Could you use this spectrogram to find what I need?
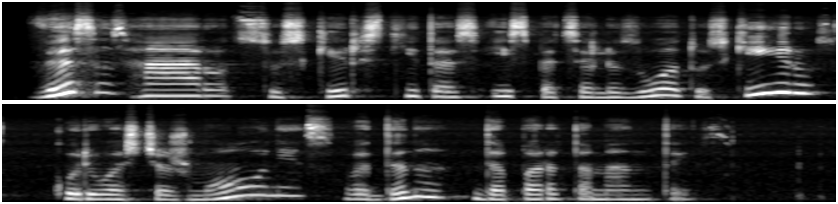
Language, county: Lithuanian, Panevėžys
